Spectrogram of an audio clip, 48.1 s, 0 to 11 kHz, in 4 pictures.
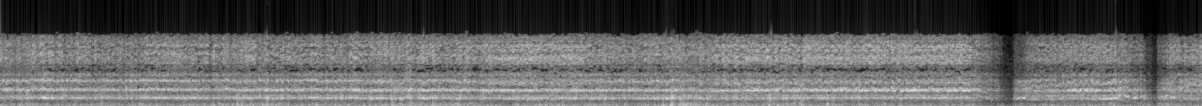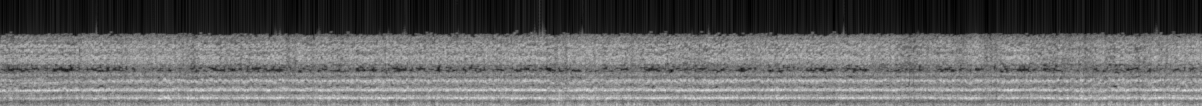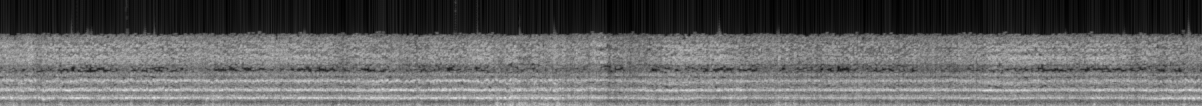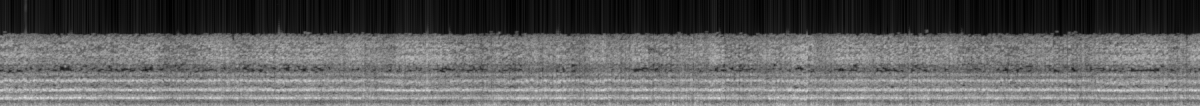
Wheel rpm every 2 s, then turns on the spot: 240, 230, 220, 210, 190, 130, 200, 230, 230, 230, 240, 230, 240, 230, 230, 230, 240, 230, 220, 230, 230, 240, 230, 230.
none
